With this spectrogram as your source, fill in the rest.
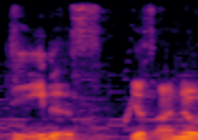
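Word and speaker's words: Tidus: And actually, it's Tetus. Yes, I know it's Tetus, but I don't like that pronunciation. So, it's going to be Titus.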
